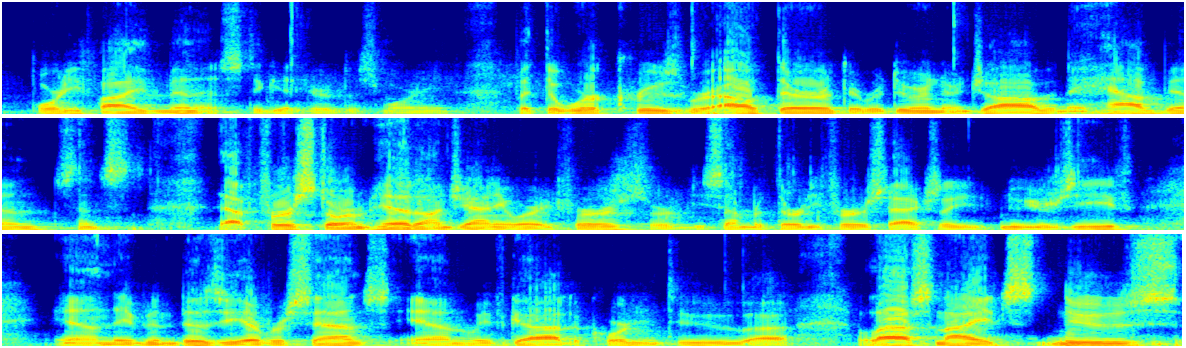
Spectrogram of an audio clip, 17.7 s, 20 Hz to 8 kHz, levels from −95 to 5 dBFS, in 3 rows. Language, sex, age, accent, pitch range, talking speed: English, male, 50-69, American, 90-105 Hz, 180 wpm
